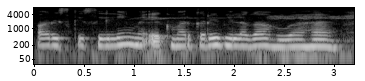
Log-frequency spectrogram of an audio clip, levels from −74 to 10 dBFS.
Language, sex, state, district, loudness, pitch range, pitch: Hindi, female, Jharkhand, Palamu, -16 LUFS, 185-200 Hz, 195 Hz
